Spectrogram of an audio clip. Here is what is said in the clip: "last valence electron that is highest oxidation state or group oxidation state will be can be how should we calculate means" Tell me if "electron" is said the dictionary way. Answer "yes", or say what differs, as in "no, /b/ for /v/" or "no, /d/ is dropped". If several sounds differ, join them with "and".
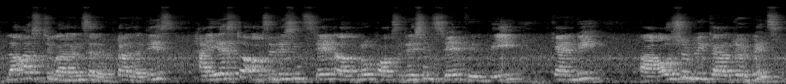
no, /ɹ/ is dropped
